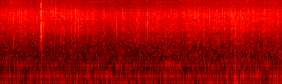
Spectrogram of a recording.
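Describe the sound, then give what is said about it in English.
Dumplings fry and sizzle steadily in a hot pan in the small kitchen of Ahan restaurant in Madison, a dense crackling hiss with one sharp pop early on, fairly loud, with no voices. “Water is boiling, chicken is roasting, and dumplings are frying.”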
